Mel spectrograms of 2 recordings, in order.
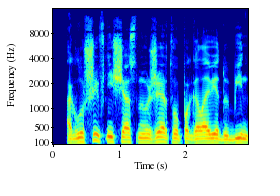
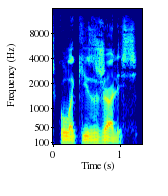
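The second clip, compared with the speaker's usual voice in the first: plain reading voice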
